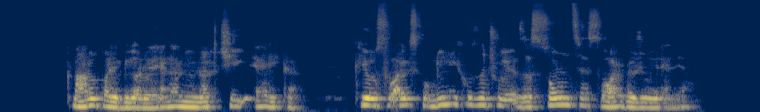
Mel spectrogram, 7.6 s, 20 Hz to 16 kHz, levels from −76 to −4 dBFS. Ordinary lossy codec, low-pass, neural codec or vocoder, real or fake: none; 14.4 kHz; autoencoder, 48 kHz, 32 numbers a frame, DAC-VAE, trained on Japanese speech; fake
